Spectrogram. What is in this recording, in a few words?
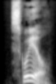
"squeal", English, neural; animal sounds in english; Pigs; high-pitched whine; Stephen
